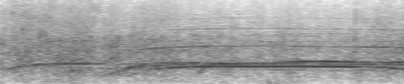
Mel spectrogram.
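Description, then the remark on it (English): An audience at the Wheeler Centre claps loudly and steadily for Claire Hooper in a dense, continuous wash of applause, with a sustained high-pitched whistle or cheer riding over it throughout. “Can I have a big round of applause and a big thanks for Claire Hooper?”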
